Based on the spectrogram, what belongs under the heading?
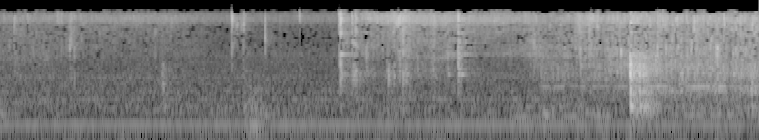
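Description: Kubba deep-frying in hot oil in a frying pan, the sizzle jumping up sharply about three and a half seconds in and again, louder, a little after six seconds as more kubba go into the oil. Before that, a few clicks of a metal slotted spoon against the pan.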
